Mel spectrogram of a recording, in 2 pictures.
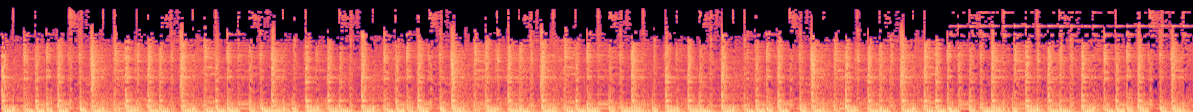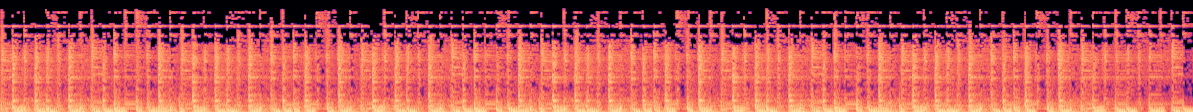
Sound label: Bonus Beat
